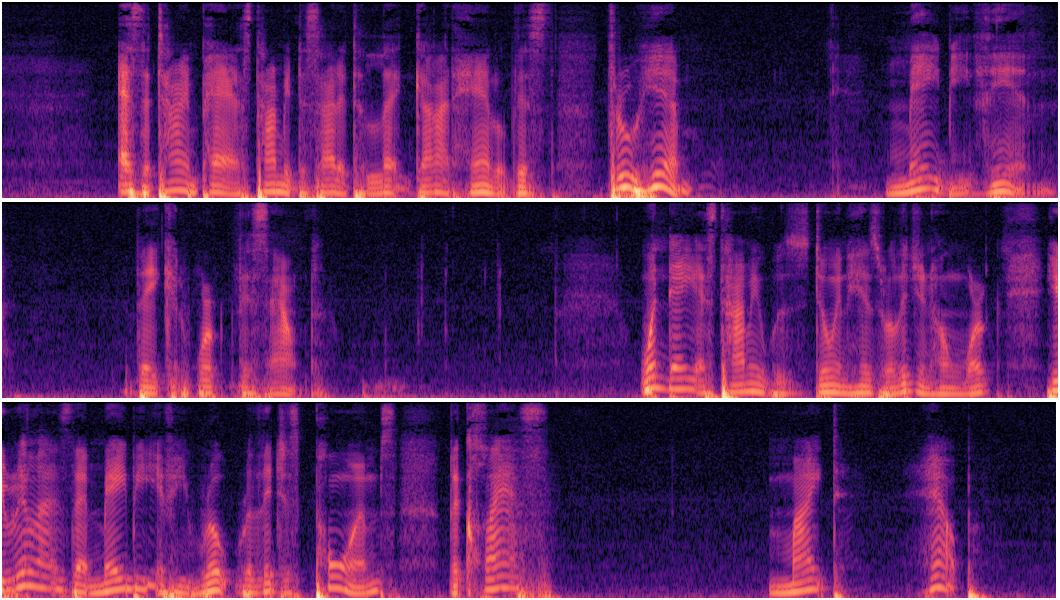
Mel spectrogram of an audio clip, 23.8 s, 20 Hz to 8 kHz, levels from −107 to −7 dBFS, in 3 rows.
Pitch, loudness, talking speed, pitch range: 100 Hz, -33 LUFS, 105 wpm, 90-115 Hz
